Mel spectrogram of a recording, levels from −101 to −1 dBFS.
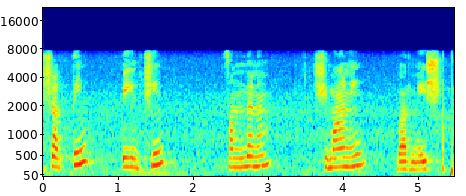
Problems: constant background noise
